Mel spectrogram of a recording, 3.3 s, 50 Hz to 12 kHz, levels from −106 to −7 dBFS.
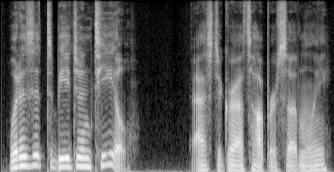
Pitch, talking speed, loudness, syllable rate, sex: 120 Hz, 180 wpm, -18 LUFS, 5.9 syllables/s, male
